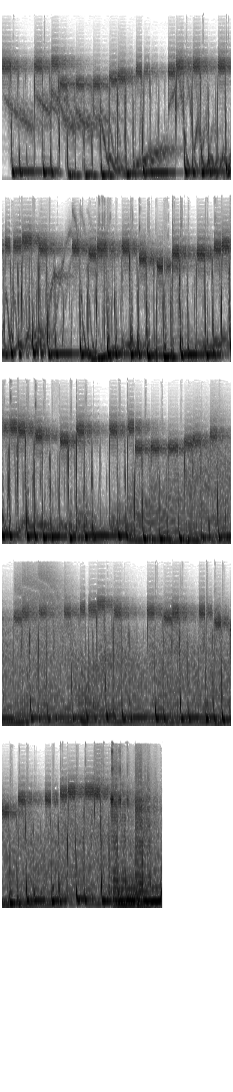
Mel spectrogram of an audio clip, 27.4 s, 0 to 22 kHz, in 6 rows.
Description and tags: Nord Lead 1 Bass 3
Nord Lead 2 - 2nd Dump
background, electro, rythm, ambient, tonal, blip, melody, nord, idm, resonant, bleep, soundscape, bass, backdrop, glitch, dirty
